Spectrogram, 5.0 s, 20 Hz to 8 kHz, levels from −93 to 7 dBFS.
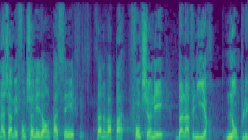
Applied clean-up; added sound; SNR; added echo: neural separator model SepFormer DNS4.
